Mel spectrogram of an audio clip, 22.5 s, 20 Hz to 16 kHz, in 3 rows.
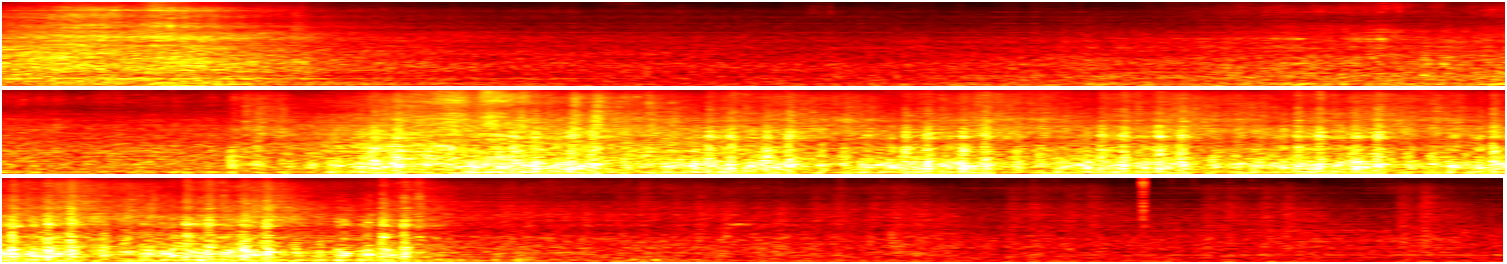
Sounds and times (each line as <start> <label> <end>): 0.0 the train passes by 22.5
6.1 Traffic sound 22.5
